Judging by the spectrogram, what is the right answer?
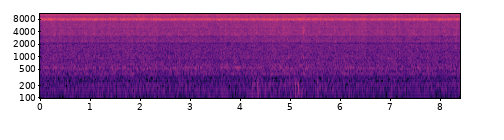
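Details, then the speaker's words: Homemade DIY sawmill bandsaw, first dry run with no log. Even, high-pitched whirring hiss at a steady level with no thumps or rubbing; blade running smoothly, normal bandsaw running. "That's a beast. That's quite smooth, isn't it?"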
